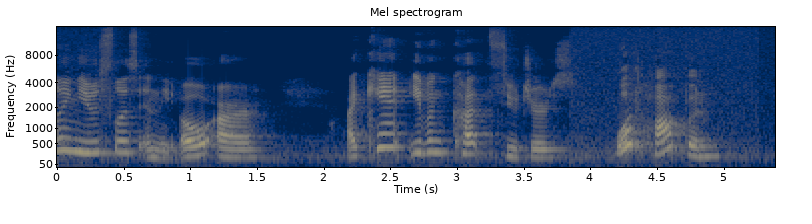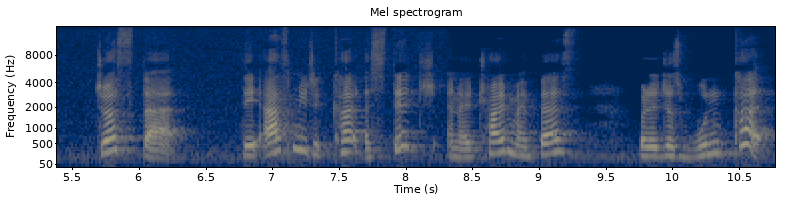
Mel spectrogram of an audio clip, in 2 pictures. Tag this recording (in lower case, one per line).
female speech
speech
conversation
